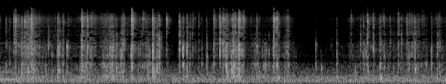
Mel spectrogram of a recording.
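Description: Plastic snack packet crinkling and tearing as it is pulled open by hand, in quick irregular crackles.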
